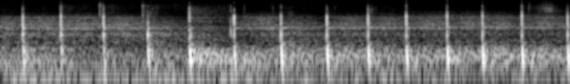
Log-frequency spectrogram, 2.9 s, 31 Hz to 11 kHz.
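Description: A freshly laid ceramic floor tile on dry mortar mix is tapped 14 times in a steady rhythm, each short, sharp knock clicking bright and dying away almost at once. The tile sounds hollow because air is trapped underneath from poor bedding of the dry mix.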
